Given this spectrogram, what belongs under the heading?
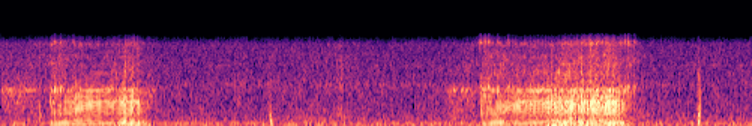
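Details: Man who denies snoring, recorded asleep: two long, rattling, buzzing snore breaths separated by quiet pauses; ordinary snoring.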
